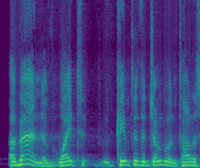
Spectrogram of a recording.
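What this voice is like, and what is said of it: Put-on foreign-sounding accent. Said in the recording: “I use that accent because I don't know what they sound like. But it's, you know, not from here.”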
